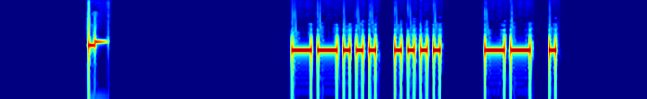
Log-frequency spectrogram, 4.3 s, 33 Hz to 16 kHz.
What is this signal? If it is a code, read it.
Morse code, heard as a keyed tone, about 28 wpm, 700 Hz. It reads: 7H ME
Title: Winter Field Day Exchanges Encore 28wpm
